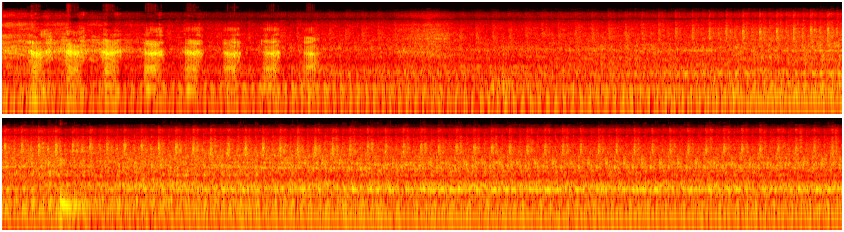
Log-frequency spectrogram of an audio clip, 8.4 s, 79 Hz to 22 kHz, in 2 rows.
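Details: Fiat 500 TwinAir with replacement used engine, after cranking with plugs out and fuel pump disconnected to build oil pressure until the oil light went out, then reconnected: sharp cranking pulses, then catches into a steady even idle, no knocking; starts normally.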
